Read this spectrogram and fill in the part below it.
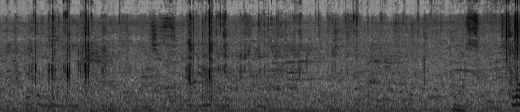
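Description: A dog chews food close by, with scattered crunchy bites over a soft background of voices and rustle.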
